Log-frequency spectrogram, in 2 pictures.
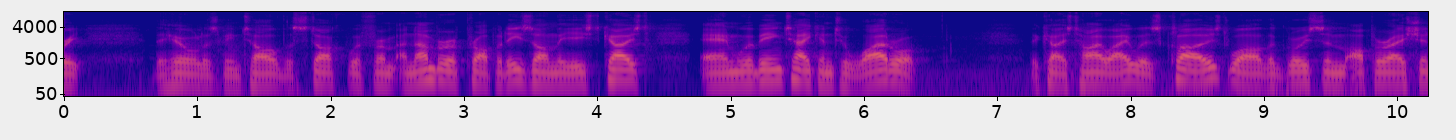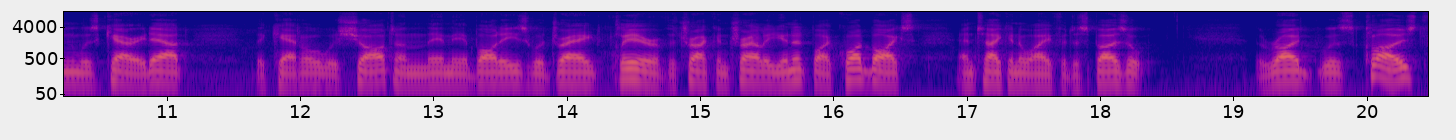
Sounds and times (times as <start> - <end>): Speech: 0.0 - 6.4, 7.2 - 18.4, 19.2 - 20.4.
